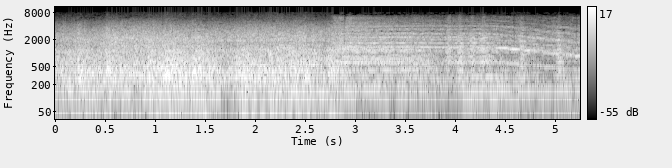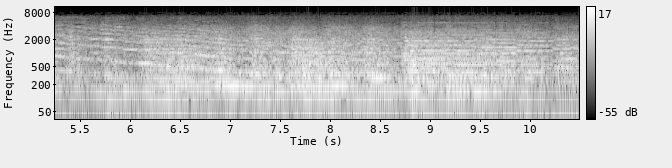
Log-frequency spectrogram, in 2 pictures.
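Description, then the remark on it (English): An underground train pulls into a platform at Hyde Park Corner Underground station with a loud roaring rumble, then a rising electric motor whine with tones that glide downward as it brakes to a stop. An old lady and four others are getting ready to board. No voices. “old lady behind you and 4 others you can see getting ready to board the train.”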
